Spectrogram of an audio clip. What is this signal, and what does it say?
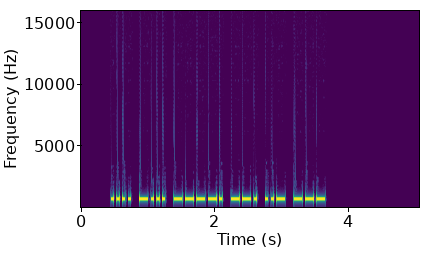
Morse code, heard as a keyed tone, about 28 wpm, 700 Hz. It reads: HB9GUO
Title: DXCC-100 Call Signs - 6 Characters - Repeated 3x - 28wpm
